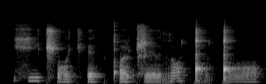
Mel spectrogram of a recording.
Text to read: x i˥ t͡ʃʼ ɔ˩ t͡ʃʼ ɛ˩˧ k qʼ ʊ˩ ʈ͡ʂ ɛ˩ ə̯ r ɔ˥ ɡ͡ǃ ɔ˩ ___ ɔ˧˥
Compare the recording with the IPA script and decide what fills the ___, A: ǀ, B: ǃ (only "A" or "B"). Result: B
